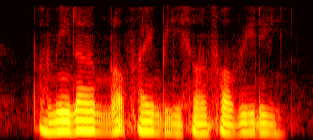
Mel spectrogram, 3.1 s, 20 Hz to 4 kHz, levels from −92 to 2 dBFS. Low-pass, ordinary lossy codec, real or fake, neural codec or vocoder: 3.6 kHz; AAC, 24 kbps; real; none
